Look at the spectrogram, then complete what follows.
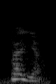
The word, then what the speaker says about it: païen: Enfin, le tréma permet d'indiquer qu'il faut prononcer deux voyelles séparément. Il est toujours placé dans la seconde voyelle. Hir, égoïste ou le mot païen.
